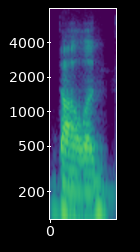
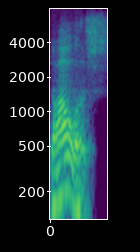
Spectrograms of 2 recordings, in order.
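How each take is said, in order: First: It is said in a non-Ashkenazi Hebrew pronunciation. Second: It is said in an Ashkenazi Hebrew pronunciation. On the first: "this chant was"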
